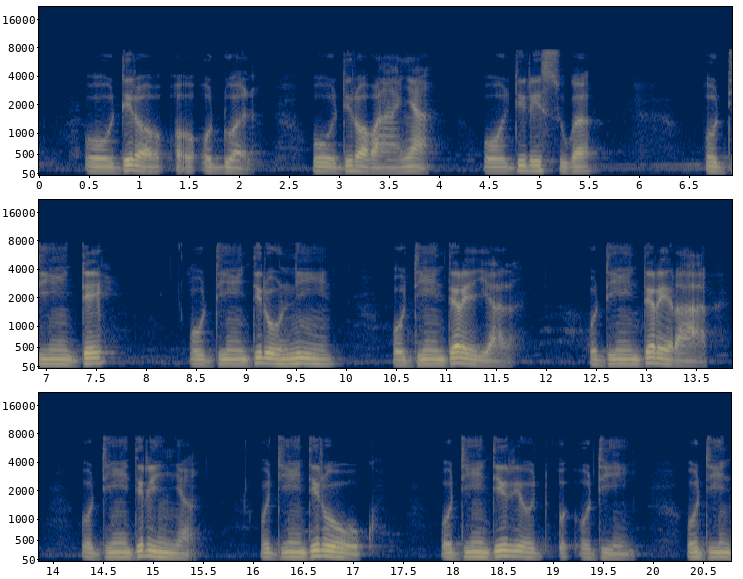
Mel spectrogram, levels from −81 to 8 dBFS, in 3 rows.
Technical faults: concealed Bluetooth headset packet loss

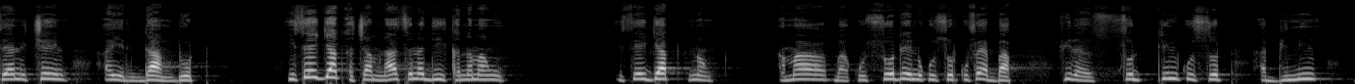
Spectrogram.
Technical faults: transcoding between lossy codecs

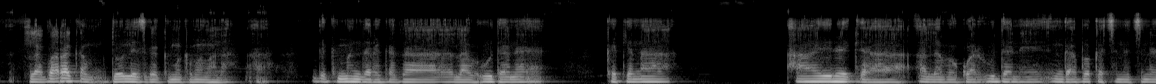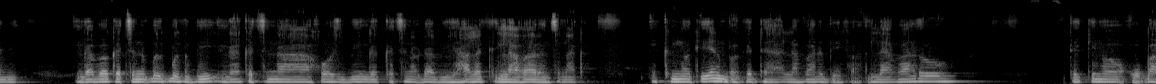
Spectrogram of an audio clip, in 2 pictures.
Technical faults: Bluetooth SBC compression

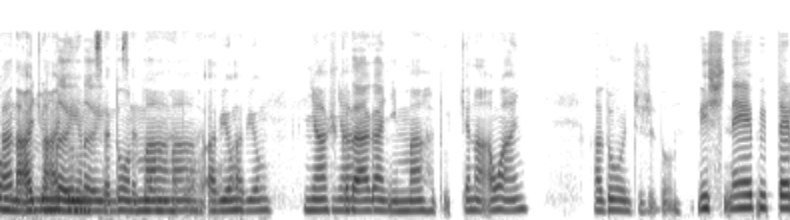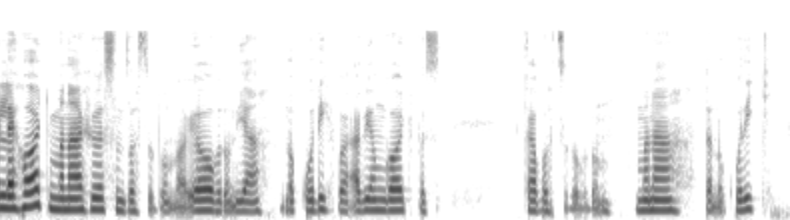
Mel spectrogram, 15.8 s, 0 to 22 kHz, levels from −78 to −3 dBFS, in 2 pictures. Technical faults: doubled audio track; microphone volume stepped down

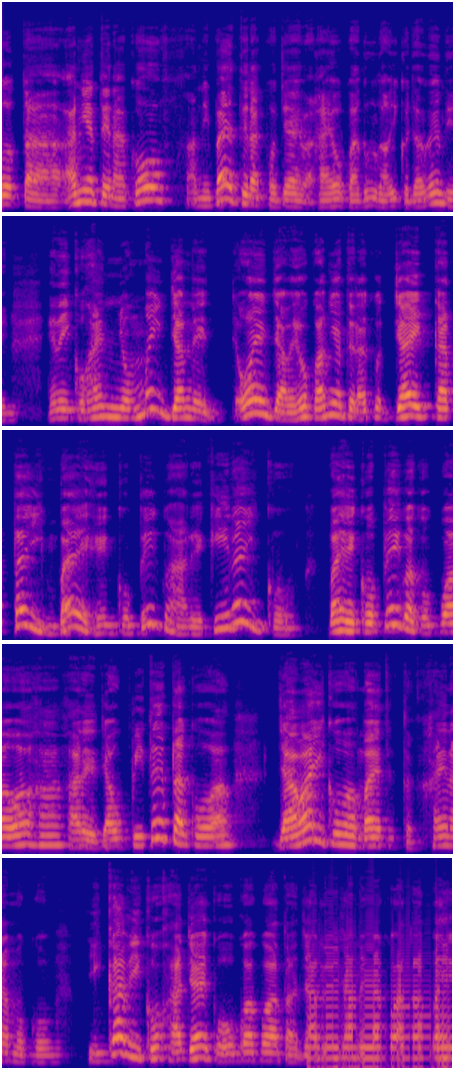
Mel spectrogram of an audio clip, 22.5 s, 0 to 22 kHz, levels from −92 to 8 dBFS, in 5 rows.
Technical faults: robotic sound from repeated short buffers

